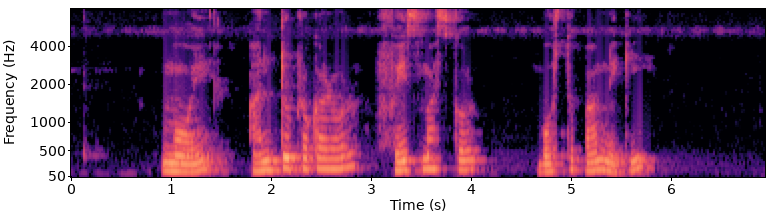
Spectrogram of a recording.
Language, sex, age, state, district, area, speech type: Assamese, male, 18-30, Assam, Nagaon, rural, read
